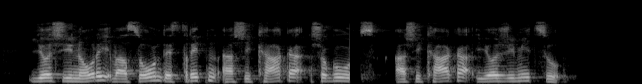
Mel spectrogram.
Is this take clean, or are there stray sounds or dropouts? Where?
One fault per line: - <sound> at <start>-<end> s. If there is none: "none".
- dropout at 3.5-3.6 s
